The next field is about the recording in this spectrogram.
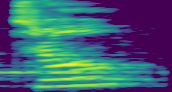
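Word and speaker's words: threw: ছিডেন থ্রো নিক্ষেপ করা থ্রো থ্রু থ্রোন বাট এখানে কিন্তু ভুল বলি আমরা থ্রিও বলি এটা কিন্তু থ্রি হবে না এটা হবে থ্রু এরপর দেখেন থ্যাঙ্ক ধন্যবাদ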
